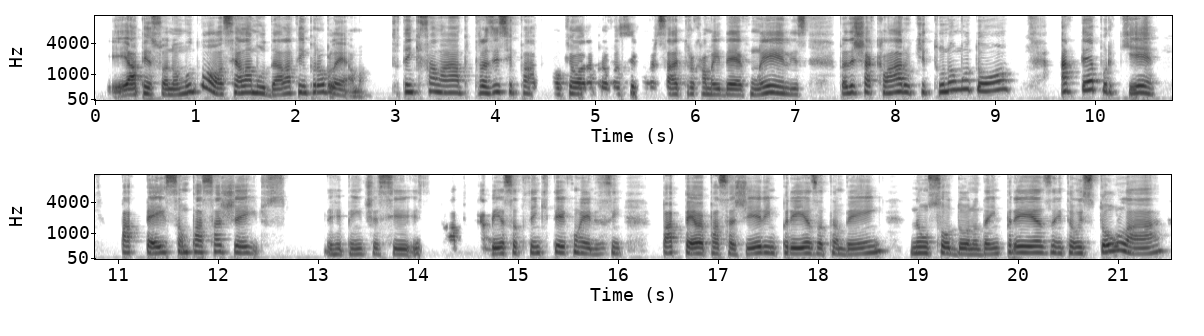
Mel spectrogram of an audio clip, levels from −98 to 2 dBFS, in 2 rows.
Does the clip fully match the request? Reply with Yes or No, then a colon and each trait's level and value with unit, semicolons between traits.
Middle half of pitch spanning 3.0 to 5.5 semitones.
Yes: average, 4.3 semitones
